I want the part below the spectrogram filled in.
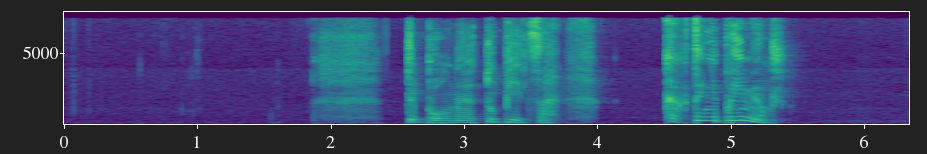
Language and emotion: Russian, angry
